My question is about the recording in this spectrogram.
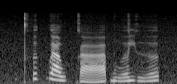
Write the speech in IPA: t̪ʰ ə˦˥ k̚ l a˧ w k aː˨˩˦ ɓ u˧˥ ə̯ j ɨ˧˥ ə̯

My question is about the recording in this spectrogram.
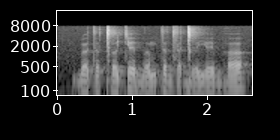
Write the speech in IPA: ɓ œ t ə ǀ ə c e b ə m t ə d͡z ɐ ɡ͡ǀ e j e bʱ ɐ

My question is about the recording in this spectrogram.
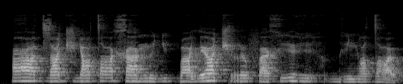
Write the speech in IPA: ʕ ɑ d͡z ɑ t͡ʃ ʎ a tˤ i e̯ x a ŋ ə ʎ i ɡ͡b ɑ lʲ ɑ t͡ʃ r ə f a x i e̯ ɦ i h ə ɡ͡b i ɲ ə dˤ ə

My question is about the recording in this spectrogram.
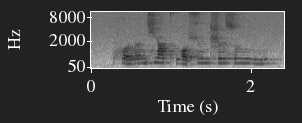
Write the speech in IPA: f ɤ̰˨˩ l ə˧˥ n ɕ j ä˥ pʰ w ɔ̰˨˩ ɕ y˥˩ n ʂ ɻ̩˥ s ʊ˥ ŋ n̪ y˧˥

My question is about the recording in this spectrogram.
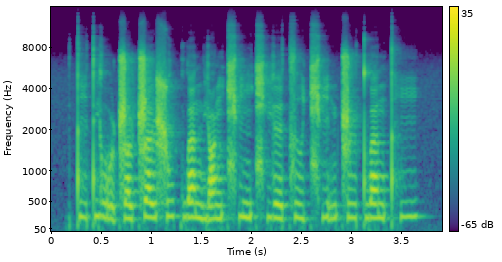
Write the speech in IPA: t̪ i˨˦ t̪ j o̰˨˩ ʊ̯ ʈ͡ʂ ɑ˦ ʊ̯ ʈ͡ʂ a˦ ɪ̯ ʂ u˥˨ k w a˥˨ n j ɑ˨˦ ŋ t͡ɕʰ i˨˦ ŋ t͡ɕʰ j ɛ˨˦ t͡s ɹ̩˨˦ t͡ɕʰ ḭ˨˩ n ʈ͡ʂ ɻ̩˥˨ t̪ w a˥˨ n t̪ʰ i˦

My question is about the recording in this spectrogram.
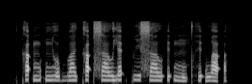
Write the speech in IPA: k ä˦ ʔ m ʊ˦ ʔ ɲ o̰˦˨ ʊ̯ b a˦ ɪ̯ k ä˦ ʔ s a˦ ʊ̯ j ɛ˦ ʔ p i˦ s a˦ ʊ̯ ʔ ɪ˦ ʔ m ũ˨ pʰ ɪ˦ ʔ w ä˦ ʔ

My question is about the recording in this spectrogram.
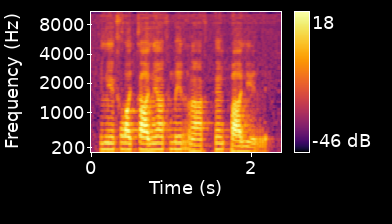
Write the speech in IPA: lʲ ɛ̃˦ x lˠ e˦ k a˦ lʲ ãː˦ x m e˦ r ãː˧ x k ɛ̃˦ k͡p a˧ lʲ e˨ r

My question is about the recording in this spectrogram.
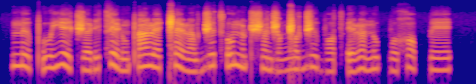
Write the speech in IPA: n ɘ˥˩ pʼ u˧ j e˥˩ t͡ʃ ɘ˩ ɽ i˧ t͡s e˥˩ ɽ ũ˩ pʼ ã˦˥ ɭ ɛ˧ ǁ ɛ˥˩ ɭ ã˩ w d͡ʒ ɘ˦˥ t͡sʼ o˦˥ n ũ˧ ʈ ʃ ɐ̃˧ d͡ʒ ɔ˩ ŋ͡ǁ o˧ d͡ʒ ɨ˥˩ b ɔ˩ t͡sʼ e˩ ɭ ɐ̃˥˩ n u˧ pː o˩ x ɔ˥˩ pː e˧

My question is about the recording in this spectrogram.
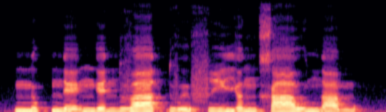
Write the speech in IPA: n u˦˥ p̚ n e˨˩˦ ŋ e˧ n v aː˦˥ t̚ v ɨ˨˩˨ f i˨˩˦ j ə˧ ŋ x aː˧˥ w n a˨˩ m

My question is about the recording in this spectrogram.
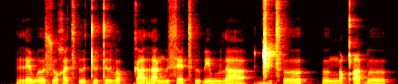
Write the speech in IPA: r ɛ w ɤ s u χ ɛ t͡sʼ ɯ t ɯ t ɯ l ɔ kː a r a ŋ ɯ s ɛ t͡sʼ ɯ ɓ e w u l a | ɡ͡ǁ i t͡sʼ ɤ | ɤ ŋ o qʼ ɛ ɓ ɤ

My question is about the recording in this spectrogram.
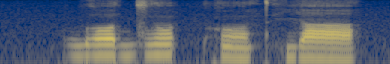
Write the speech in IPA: ɡ ɔ˦ d͡z ɔ̃˦ t̚ k ɔ̃˨˩ t̪ʰ j a˨˩

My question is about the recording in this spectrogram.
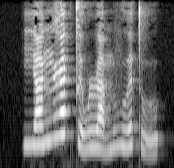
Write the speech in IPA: j a˧˥ ŋ ɣ a˦˥ k̚ t̪ ə˨˩˨ w ɹ a˨˩˨ m v u˨˩˦ ə̯ t̪ u˨˩˨

